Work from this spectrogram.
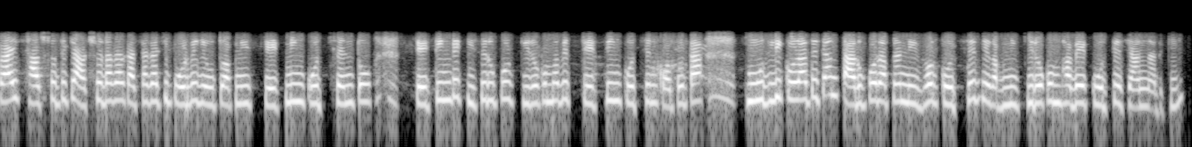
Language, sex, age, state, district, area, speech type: Bengali, female, 18-30, West Bengal, Uttar Dinajpur, rural, conversation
